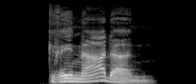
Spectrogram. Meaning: dative plural of Grenader
- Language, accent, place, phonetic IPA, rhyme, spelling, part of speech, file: German, Germany, Berlin, [ɡʁeˈnaːdɐn], -aːdɐn, Grenadern, noun, De-Grenadern.ogg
